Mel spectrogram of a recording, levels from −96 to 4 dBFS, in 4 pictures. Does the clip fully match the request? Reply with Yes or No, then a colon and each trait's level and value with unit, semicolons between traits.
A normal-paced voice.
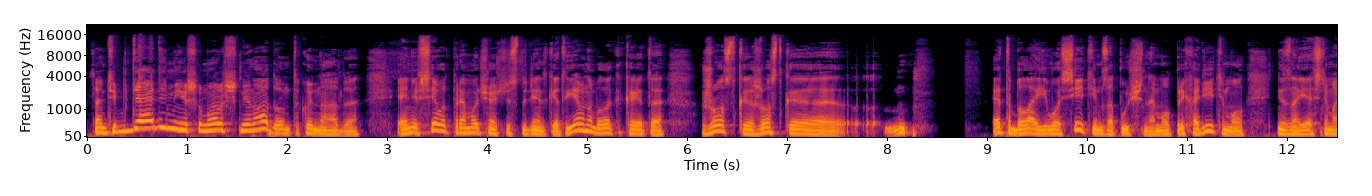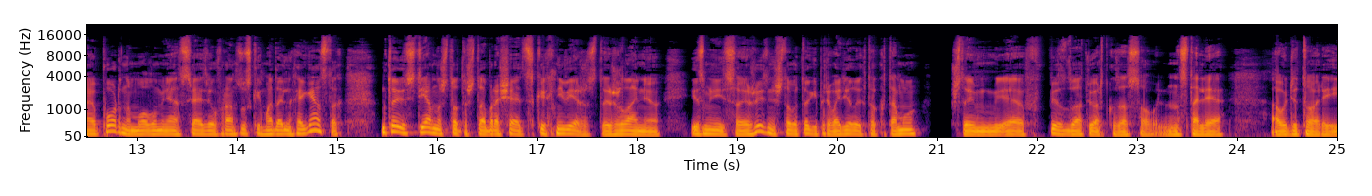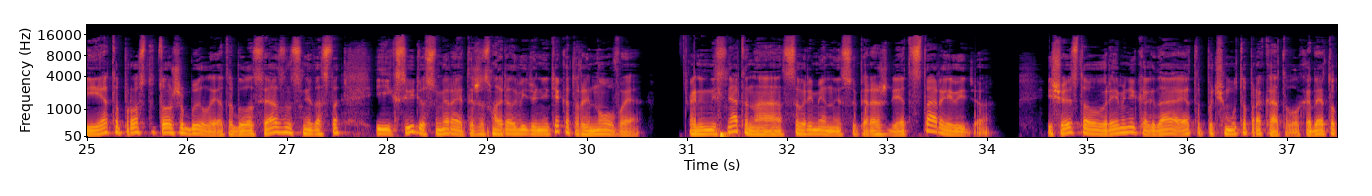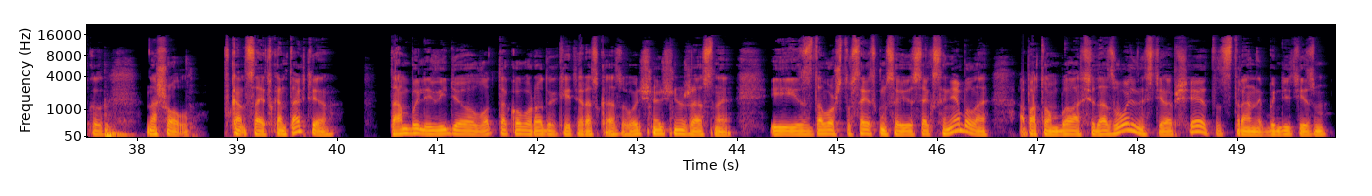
No: fast, 180 wpm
